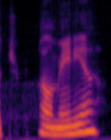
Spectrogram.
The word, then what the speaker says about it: trichotillomania: like I said, it might have been the start of the trichotillomania. – Yeah. That's how you say it. Trichotillomania. It is. It's one way they put it anyway.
